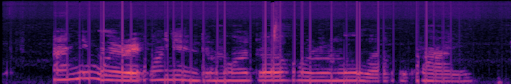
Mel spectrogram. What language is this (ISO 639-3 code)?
ibo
